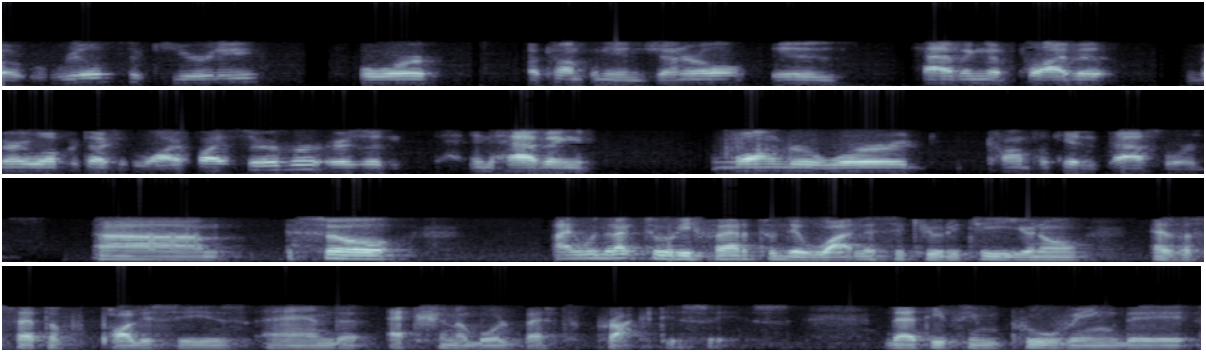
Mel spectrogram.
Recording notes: via teleconference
